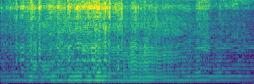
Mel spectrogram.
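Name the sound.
honeybee buzzing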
